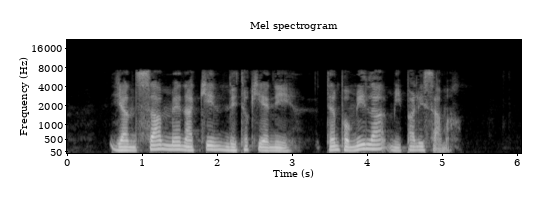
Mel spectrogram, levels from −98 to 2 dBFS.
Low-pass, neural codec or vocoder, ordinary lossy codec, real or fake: 7.2 kHz; none; Opus, 64 kbps; real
